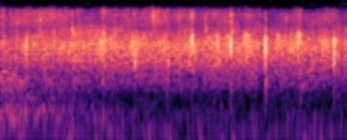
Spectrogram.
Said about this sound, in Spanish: Yo creo que se merece un aplauso más fuerte.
